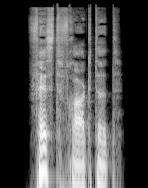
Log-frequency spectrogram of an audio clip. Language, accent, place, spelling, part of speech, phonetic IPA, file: German, Germany, Berlin, festfragtet, verb, [ˈfɛstˌfr̺aːktət], De-festfragtet.ogg
- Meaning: inflection of festfragen: 1. second-person plural preterite 2. second-person plural subjunctive II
